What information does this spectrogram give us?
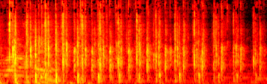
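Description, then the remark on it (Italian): Applause at the Bagno Grande archaeological excavation of an ancient Roman sanctuary, greeting the live recovery of a find from the hot water and mud: a crowd clapping steadily in a dense, irregular patter of sharp claps for a few seconds, with a few voices mixed in underneath. “Quelli che avete appena sentito sono gli applausi che hanno accolto in diretta sullo scavo del bagno grande il recupero dell'ultima meraviglia restituita dall'acqua bollente e dal fango del santuario romano.”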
